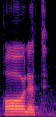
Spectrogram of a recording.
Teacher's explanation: You hear there's a little whisper after I say the t.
